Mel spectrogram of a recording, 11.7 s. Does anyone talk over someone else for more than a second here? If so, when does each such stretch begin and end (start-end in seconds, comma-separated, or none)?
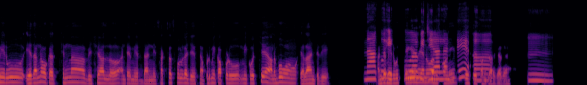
7.6-9.8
